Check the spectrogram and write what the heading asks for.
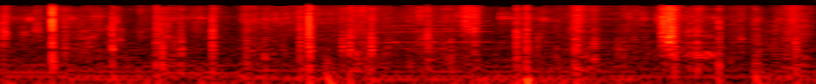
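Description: Boxing gloves and feet striking during sparring in a ring: irregular sharp thuds and slaps, a few each second.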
